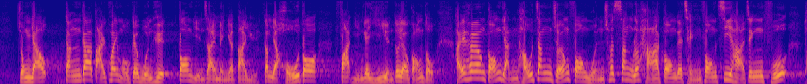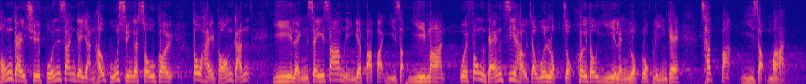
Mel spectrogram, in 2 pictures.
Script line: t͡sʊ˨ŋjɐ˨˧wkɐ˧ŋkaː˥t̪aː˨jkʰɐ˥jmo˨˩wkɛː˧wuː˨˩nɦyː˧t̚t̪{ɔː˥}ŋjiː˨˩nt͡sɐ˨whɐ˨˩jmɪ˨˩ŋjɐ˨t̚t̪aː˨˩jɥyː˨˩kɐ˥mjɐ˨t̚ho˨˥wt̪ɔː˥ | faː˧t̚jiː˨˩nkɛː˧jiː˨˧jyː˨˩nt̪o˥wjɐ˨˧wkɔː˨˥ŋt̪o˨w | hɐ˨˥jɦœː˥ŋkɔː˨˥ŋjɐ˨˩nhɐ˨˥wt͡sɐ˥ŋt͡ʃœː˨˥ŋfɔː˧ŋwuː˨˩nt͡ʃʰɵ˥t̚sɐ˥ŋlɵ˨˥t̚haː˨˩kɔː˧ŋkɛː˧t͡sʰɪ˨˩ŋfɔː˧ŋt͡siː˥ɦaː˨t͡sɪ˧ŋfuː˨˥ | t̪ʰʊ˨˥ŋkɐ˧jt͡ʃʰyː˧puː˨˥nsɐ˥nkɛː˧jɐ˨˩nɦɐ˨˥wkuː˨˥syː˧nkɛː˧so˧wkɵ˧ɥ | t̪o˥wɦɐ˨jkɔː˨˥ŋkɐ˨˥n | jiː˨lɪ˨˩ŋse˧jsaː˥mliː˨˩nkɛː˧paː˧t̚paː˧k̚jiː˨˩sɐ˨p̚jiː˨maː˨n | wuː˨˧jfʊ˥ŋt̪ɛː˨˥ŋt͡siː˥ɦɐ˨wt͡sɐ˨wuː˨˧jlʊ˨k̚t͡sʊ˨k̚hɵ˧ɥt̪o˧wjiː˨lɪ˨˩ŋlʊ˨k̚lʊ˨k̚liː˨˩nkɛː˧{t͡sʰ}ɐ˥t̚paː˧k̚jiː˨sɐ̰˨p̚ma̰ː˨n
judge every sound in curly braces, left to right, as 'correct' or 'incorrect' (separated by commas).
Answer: correct, correct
